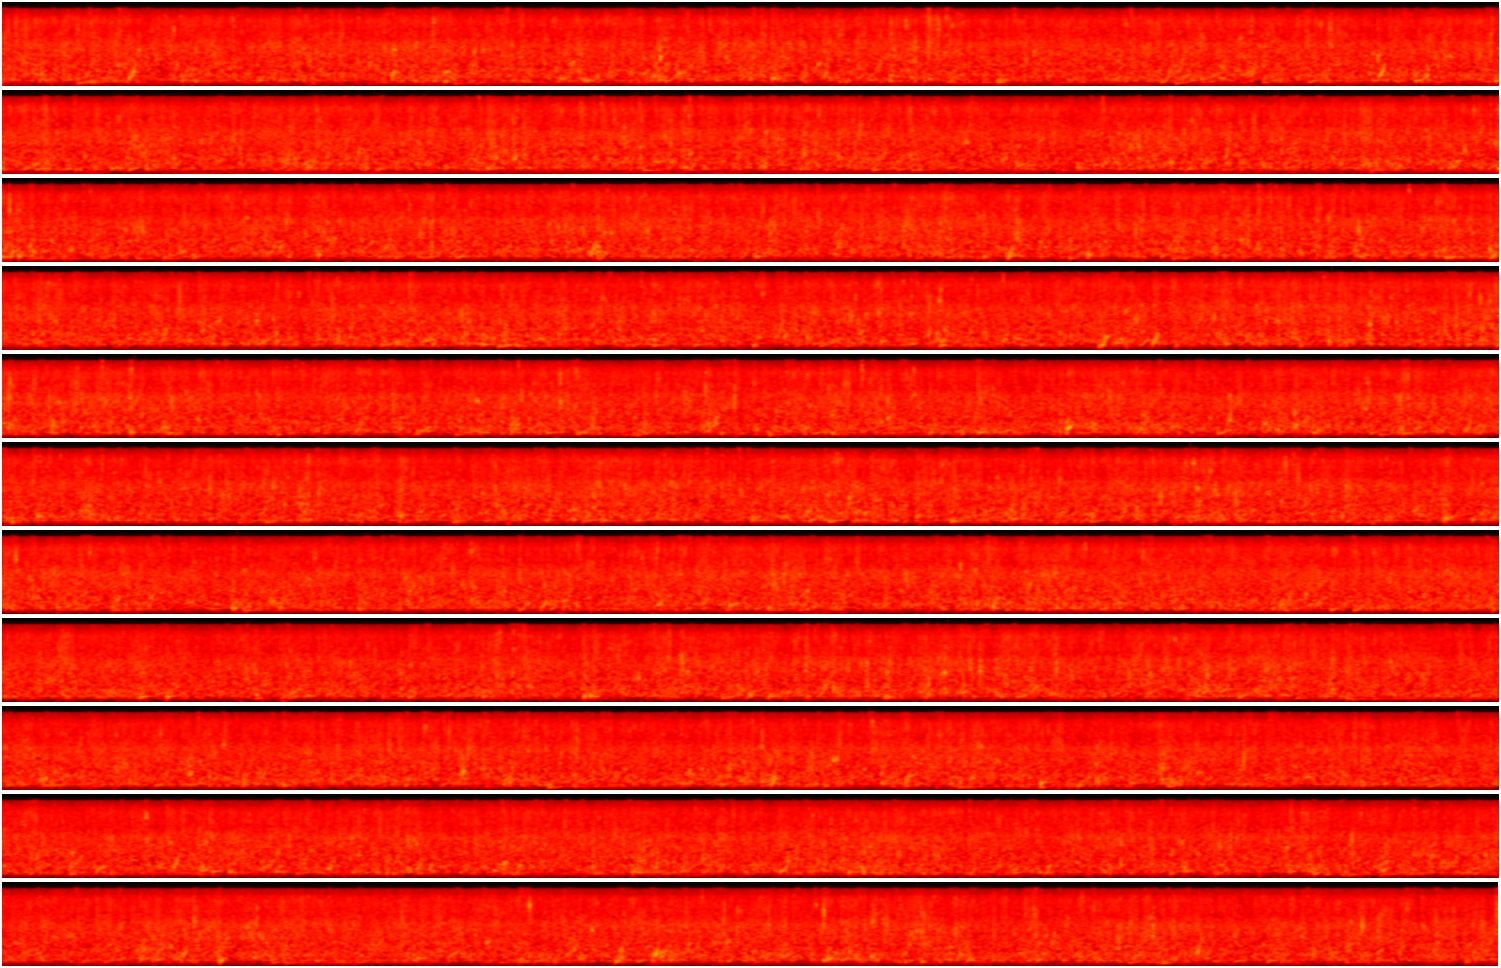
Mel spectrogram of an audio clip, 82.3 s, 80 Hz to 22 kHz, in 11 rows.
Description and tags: river or stream thick soft flow bubbly2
